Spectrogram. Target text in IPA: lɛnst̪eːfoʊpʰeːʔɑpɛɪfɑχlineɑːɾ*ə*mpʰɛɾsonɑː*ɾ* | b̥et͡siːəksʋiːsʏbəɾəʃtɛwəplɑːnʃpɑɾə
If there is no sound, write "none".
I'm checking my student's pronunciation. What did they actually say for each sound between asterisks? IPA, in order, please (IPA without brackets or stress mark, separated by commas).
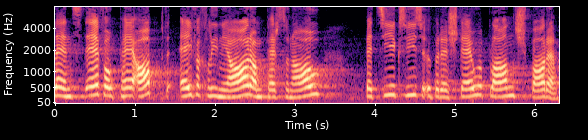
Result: ɑ, l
